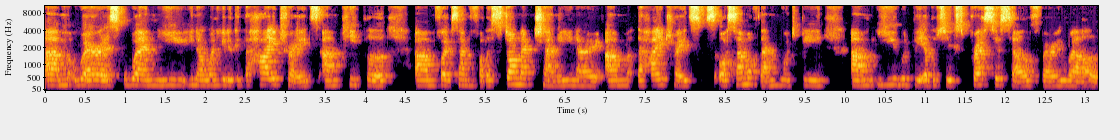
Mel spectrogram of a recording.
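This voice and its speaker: With a non-native accent, a woman speaks in monotone, flat intonation against noticeable background noise. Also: medium pitch for a woman, moderate pace. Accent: noticeable foreign. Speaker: energy healer, meridian body worker. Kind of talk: interview answer.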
